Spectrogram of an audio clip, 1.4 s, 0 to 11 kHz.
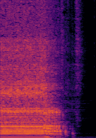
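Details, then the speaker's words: Stanley oil-less compressor used for a homemade diving hookah with an activated-carbon filter, filling a 5 L tank to 10 bar and getting a little warm. A steady motor hum and even pump drone, then a clean spin-down at shut-off; it runs normally. "Voilà, ça y est, il a rempli le réservoir de 5 L à 10 barres. Donc ça ça chauffe un petit peu hein. C'est quand on comprime de l'air, ça chauffe comme quand on on gonfle un pneu de vélo et quand on détend de l'air et ben ça refroidit."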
